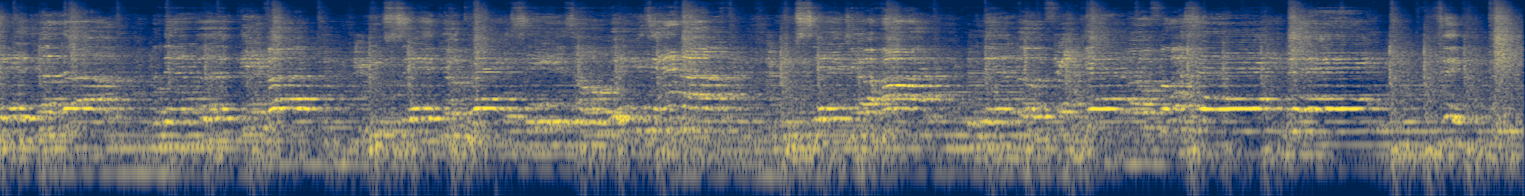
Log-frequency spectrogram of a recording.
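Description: Live worship band playing a song, with a woman singing lead over acoustic and electric guitars, piano and drums.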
